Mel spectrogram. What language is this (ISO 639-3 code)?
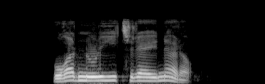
kab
